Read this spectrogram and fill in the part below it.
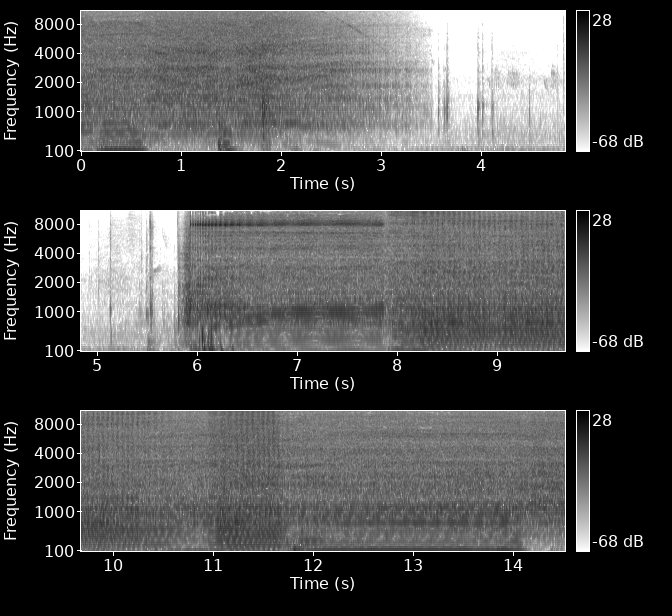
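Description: A power drill whirs loudly as it bores into brick.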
